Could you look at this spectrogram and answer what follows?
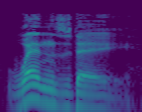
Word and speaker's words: Wednesday: S in both of these words sounds like a Z.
